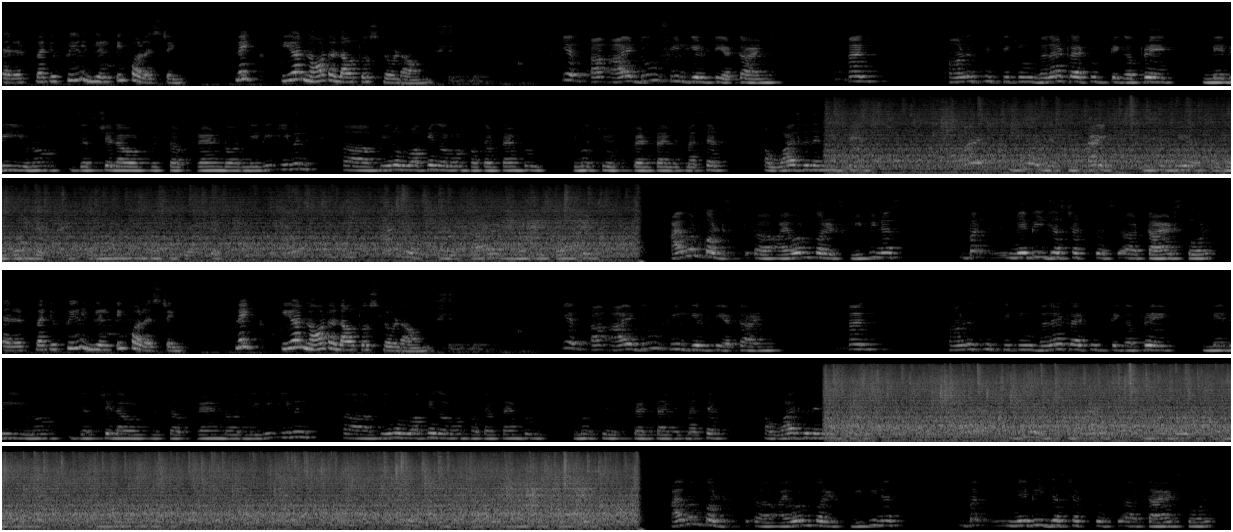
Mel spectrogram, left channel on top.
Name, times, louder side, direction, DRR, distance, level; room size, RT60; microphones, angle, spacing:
voice 1, 0.0-1.8 2.3-2.5 2.8-4.7, right 2 dB, 10° right, 0.6 m, -38 dB
voice 2, 5.6-7.8 8.3-8.9 9.5-11.7 12.0-17.7 18.0-19.5 19.9-21.0 21.6-26.8 27.2-30.6 31.3-33.6 34.1-36.7, left 3 dB, 40° left, 0.7 m, -42 dB
sound 1, 20.5-31.0, right 8 dB, 70° right, 0.5 m, -35 dB
3.0 x 2.8 x 2.5 m
head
